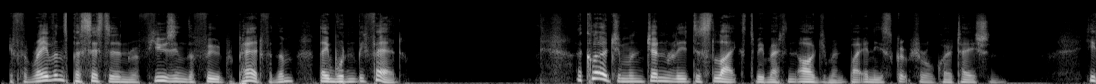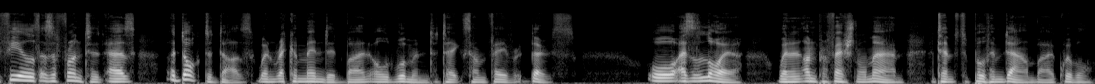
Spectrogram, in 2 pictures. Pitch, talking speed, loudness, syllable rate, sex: 125 Hz, 170 wpm, -20 LUFS, 5.8 syllables/s, male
